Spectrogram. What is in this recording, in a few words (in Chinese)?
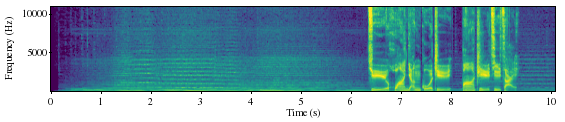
男 城市介绍类专题; 重庆江北城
